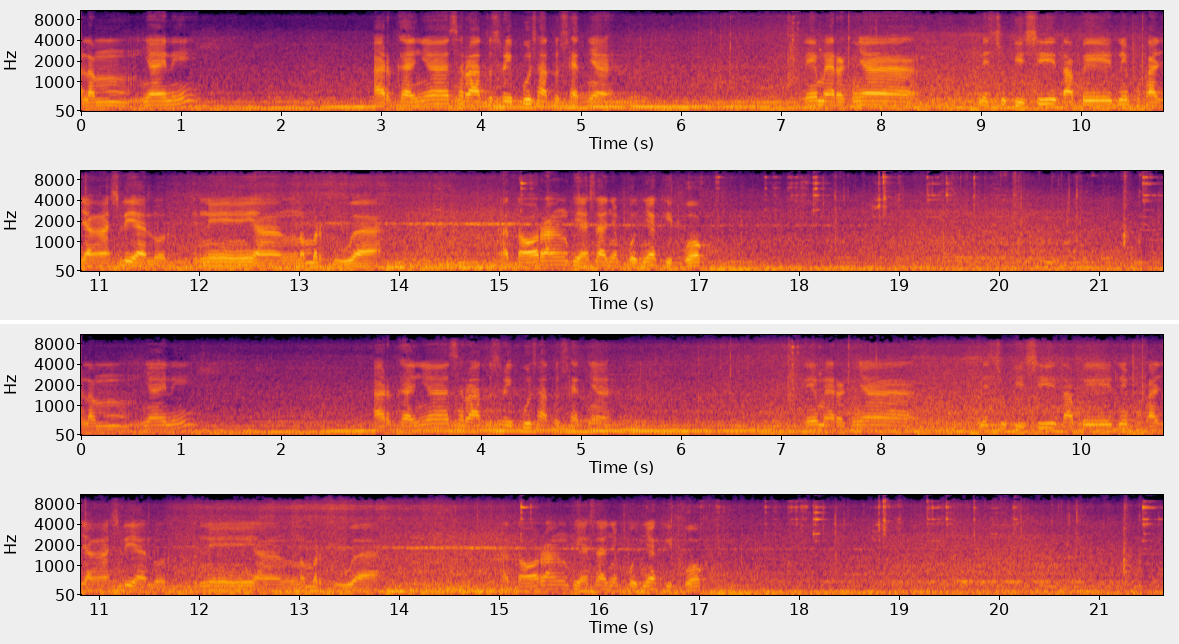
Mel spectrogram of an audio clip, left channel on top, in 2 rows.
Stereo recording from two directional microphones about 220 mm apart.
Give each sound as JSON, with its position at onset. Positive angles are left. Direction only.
{"t": 0.0, "sound": "speech", "side_deg": 30}
{"t": 2.9, "sound": "speech", "side_deg": 25}
{"t": 7.2, "sound": "speech", "side_deg": 30}
{"t": 9.4, "sound": "speech", "side_deg": 30}
{"t": 15.1, "sound": "speech", "side_deg": 35}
